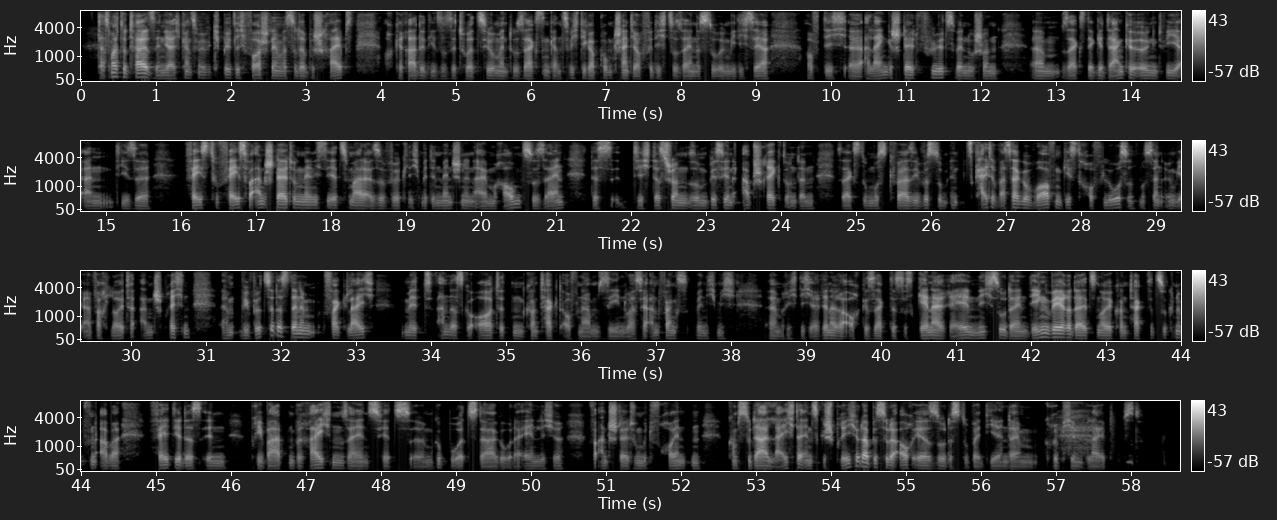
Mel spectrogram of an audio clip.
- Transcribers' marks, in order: none
- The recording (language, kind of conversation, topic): German, advice, Warum fällt mir Netzwerken schwer, und welche beruflichen Kontakte möchte ich aufbauen?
